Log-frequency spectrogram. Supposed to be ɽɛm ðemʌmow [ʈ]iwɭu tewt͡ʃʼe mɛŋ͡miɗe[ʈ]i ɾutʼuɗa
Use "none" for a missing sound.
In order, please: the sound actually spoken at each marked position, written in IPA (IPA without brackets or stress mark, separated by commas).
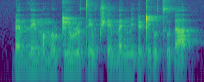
ʈ, ʈ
